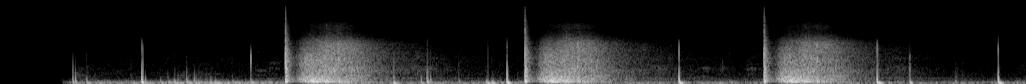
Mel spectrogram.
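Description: Zastava PAP M92 AK pistol in 7.62x39 with a Manticore Arms NightBrake compensator, fired in slow single shots: three loud shots about two and a half seconds apart, each trailing off in a rolling echo of about a second. Fainter sharp cracks come in between the shots.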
